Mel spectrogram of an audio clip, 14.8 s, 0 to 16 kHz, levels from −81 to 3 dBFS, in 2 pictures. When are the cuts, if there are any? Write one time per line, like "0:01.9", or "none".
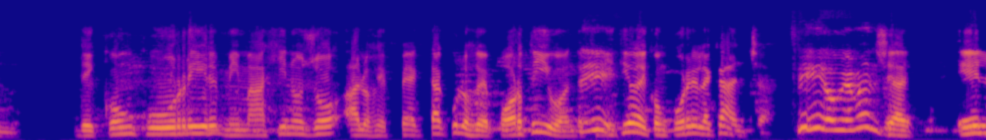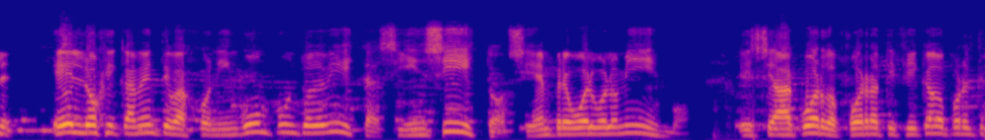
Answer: none

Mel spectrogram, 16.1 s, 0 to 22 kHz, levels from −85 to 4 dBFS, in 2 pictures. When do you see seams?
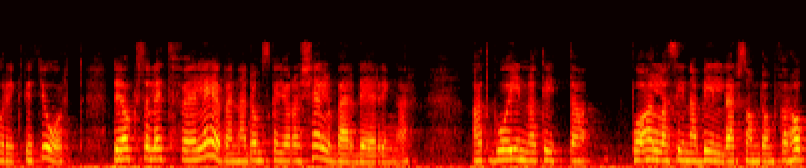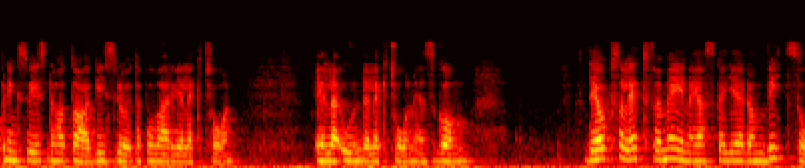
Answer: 0:13.8

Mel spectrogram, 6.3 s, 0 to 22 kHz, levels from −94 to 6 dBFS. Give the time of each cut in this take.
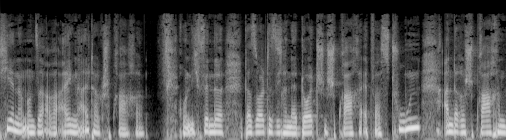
0:02.2
0:03.5

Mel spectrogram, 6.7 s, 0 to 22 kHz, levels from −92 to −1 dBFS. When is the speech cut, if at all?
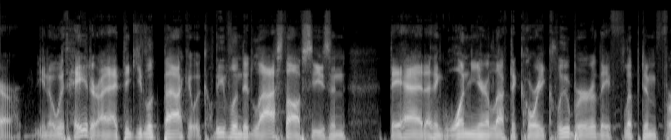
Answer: none

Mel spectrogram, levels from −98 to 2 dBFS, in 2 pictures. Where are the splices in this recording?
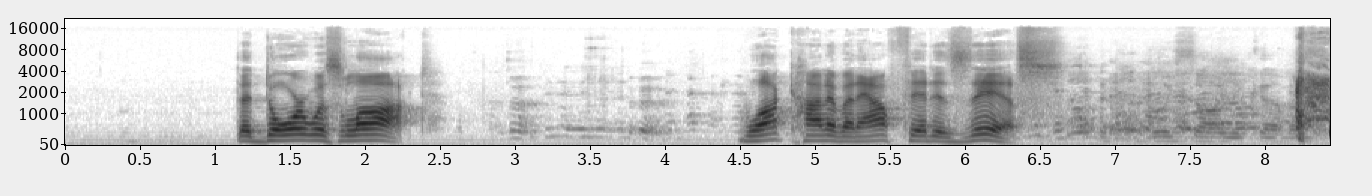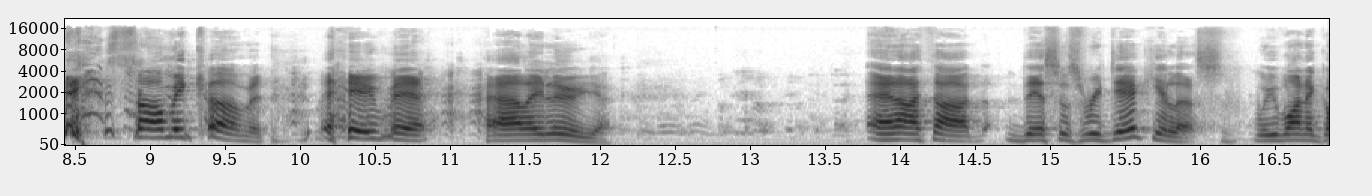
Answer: none

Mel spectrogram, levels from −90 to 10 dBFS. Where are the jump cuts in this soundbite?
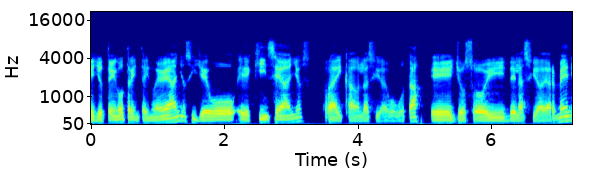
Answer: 0:05.0

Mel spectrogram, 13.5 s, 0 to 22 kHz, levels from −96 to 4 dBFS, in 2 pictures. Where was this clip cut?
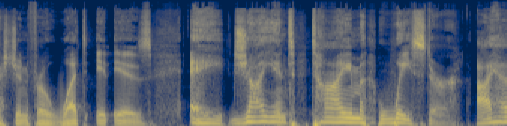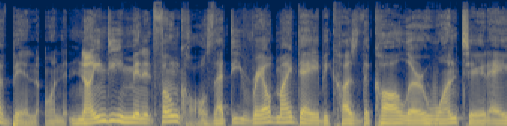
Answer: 0:06.2

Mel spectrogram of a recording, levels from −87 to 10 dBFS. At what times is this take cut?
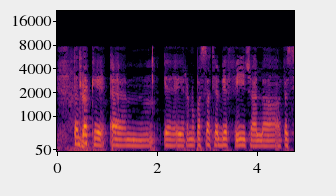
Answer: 0:02.1

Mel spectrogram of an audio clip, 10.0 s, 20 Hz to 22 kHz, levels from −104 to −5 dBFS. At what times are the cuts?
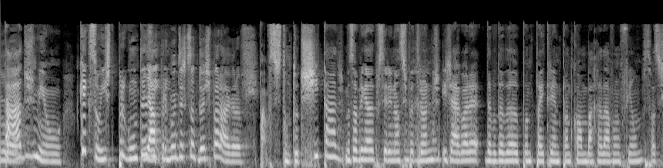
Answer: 0:02.9

